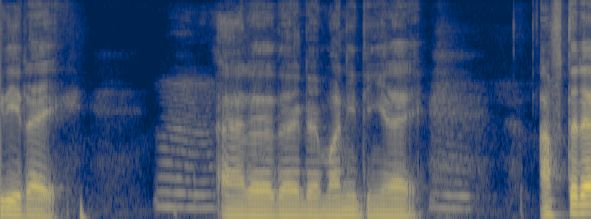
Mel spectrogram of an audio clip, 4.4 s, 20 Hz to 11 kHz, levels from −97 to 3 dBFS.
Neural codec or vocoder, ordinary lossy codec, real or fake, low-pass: none; none; real; none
